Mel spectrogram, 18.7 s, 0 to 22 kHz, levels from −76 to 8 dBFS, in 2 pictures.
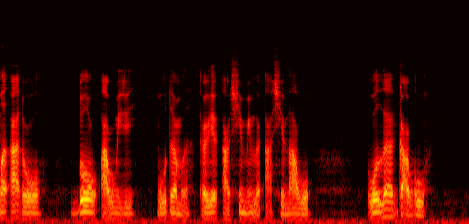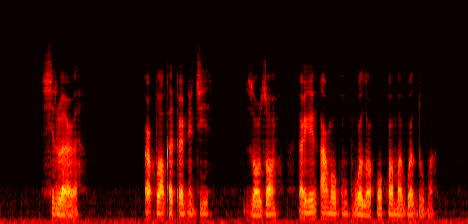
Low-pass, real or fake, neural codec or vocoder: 9.9 kHz; fake; autoencoder, 22.05 kHz, a latent of 192 numbers a frame, VITS, trained on many speakers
